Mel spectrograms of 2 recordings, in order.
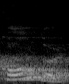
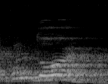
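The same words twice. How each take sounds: First: The stress is on the first syllable. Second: The stress is on the last syllable. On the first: The speaker calls it wrong. "A gente fala condor" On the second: The speaker calls it right. "é condor"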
